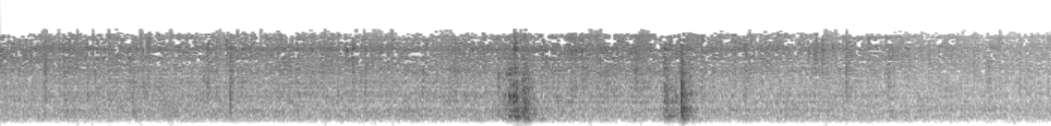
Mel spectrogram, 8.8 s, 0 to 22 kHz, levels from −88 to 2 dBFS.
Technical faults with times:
0.00-8.77 MP3 compression

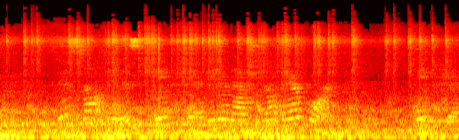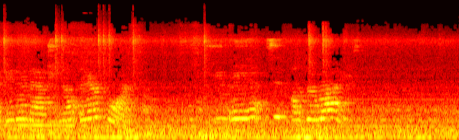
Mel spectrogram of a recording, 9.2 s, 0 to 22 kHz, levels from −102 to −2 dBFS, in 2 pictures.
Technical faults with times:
none

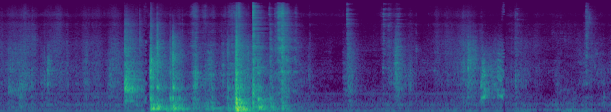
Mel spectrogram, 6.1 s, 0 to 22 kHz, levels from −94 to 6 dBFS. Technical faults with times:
1.43-1.48 damaged data in a compressed stream
5.00-5.06 damaged data in a compressed stream

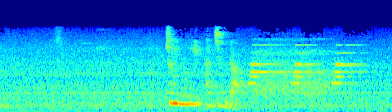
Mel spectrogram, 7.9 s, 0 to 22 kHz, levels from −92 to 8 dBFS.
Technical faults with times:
0.00-7.86 MP3 compression

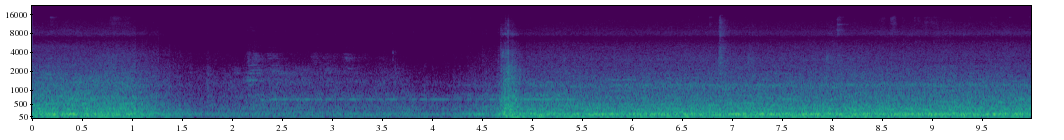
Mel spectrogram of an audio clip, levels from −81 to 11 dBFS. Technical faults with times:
0.98-1.70 zipper noise
4.13-5.06 zipper noise

